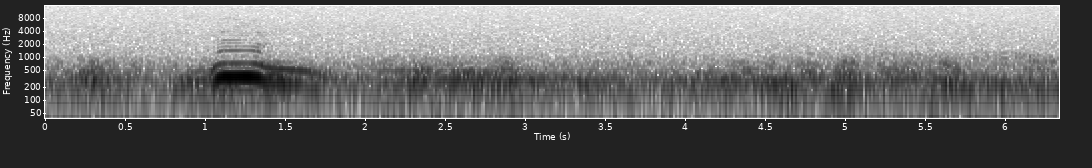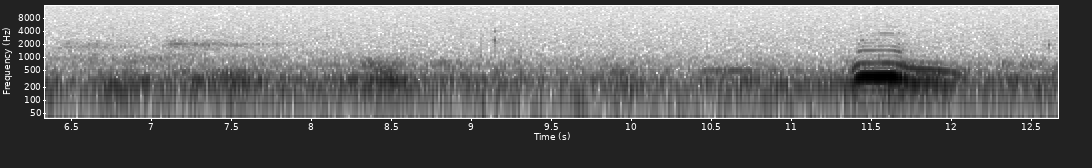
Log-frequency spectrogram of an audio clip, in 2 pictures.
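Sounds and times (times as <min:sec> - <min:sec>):
Eurasian eagle-owl Bubo bubo hooting: 0:00.3 - 0:03.1, 0:06.3 - 0:09.5, 0:10.4 - 0:12.6.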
